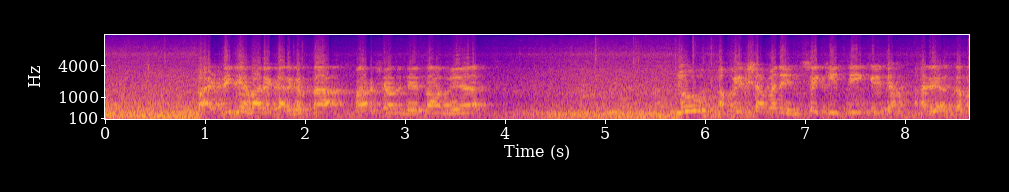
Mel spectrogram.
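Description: An elderly man speaks forcefully into a microphone over loudspeakers, outdoors.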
